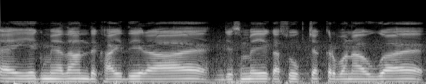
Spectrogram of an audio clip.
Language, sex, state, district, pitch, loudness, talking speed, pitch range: Hindi, male, Uttar Pradesh, Lalitpur, 130 Hz, -13 LUFS, 195 wpm, 125-135 Hz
